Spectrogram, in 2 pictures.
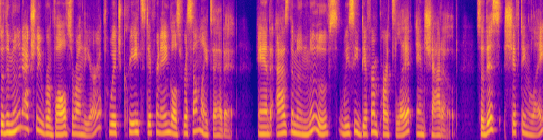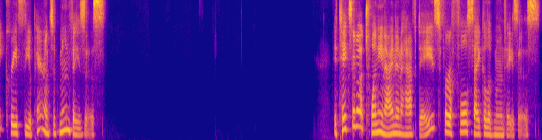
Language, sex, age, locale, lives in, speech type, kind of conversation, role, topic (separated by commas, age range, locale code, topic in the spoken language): English, male, 20-24, en-US, United States, read, expert-assistant, expert, What are the phases of the moon and their effects?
